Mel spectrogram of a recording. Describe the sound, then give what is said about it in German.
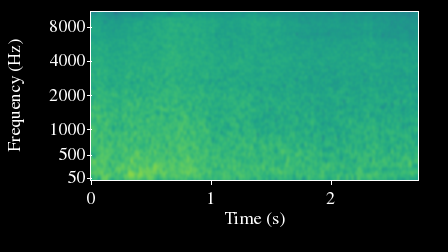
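Steady ocean surf rushing and washing in a broad, continuous roar, with no voices, moderately loud, as waves break and spread without distinct individual crashes. “Ja, da hören Sie es, das Meer.”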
